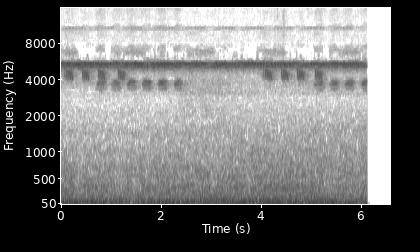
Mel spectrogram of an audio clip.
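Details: Night-style chorus of grass insects: continuous high ringing trill plus two runs of quick regular chirps, over soft low noise, cutting to silence at the end.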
